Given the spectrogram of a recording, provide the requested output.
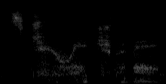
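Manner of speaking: whispered confiding joke; whispered wry confession. Real, not acted. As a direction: let them in on a secret. Confiding aside about Liberty prices.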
